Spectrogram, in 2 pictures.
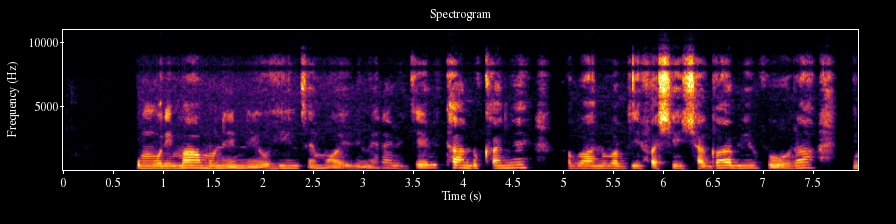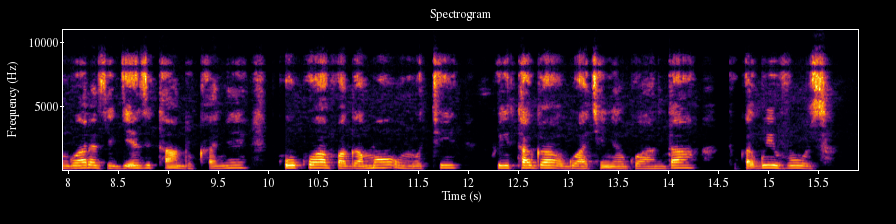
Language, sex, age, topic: Kinyarwanda, female, 25-35, health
